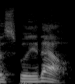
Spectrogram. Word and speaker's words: sfogliatella: It's Sfogliatella. Yes, I'll never be able to say it. So it's because it's spelled so funnily, differently. It's SFOG. How do you pronounce that? LIATLLE. Yeah, so Sfogliatella.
